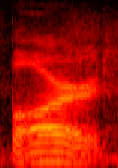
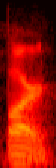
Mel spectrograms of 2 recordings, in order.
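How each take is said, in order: First: The name ends with a d sound. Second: The name ends with a t sound. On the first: The speaker calls it right. "but I guess it's Bard" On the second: The speaker calls it wrong. "it rolls off the tongue with Bart"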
